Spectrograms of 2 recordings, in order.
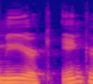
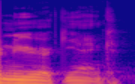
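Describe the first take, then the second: First: "Ink" with a short i vowel; "Ink", starting straight on a short i; Ink pronounced correctly. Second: "Yank" with a y sound and an open a; "Yank", as misheard from "Ink". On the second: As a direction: say "Yank" to rhyme with "bank". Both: Shown as a demonstration. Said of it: "Are you saying New York Ink or New York Yank?".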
